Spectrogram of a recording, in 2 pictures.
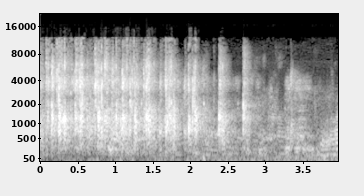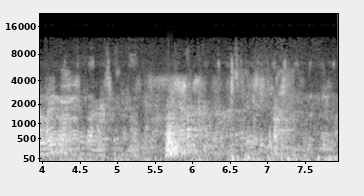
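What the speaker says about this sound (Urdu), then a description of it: "آپ استقبال فرمائیں زوردار تالیوں سے اس نوجوان شاعر کا" An audience at a mushaira claps for a young poet, a dense burst of applause that starts loud and thins out into scattered claps, with a voice speaking over it.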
